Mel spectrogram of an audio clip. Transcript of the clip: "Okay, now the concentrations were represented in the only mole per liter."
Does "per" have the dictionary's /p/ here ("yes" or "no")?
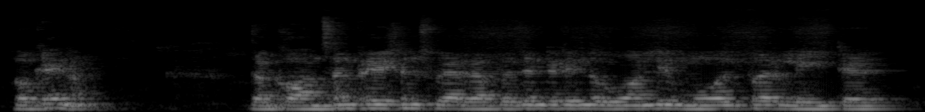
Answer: yes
